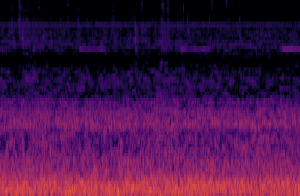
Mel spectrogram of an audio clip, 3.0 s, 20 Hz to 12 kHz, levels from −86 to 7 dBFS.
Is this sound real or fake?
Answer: real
